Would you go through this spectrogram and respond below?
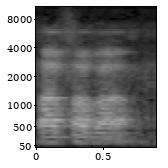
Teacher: पा वर्ग को हम ओष्ट कहते हैं, ओष्ट उच्चारण होता है इसमें, देखिए ये कहलाता है ओष्ठ, ओष्ठ, और होठों से होता है इसका उच्चारण, ओष्ठ कहलाता है। ये पूरा पा वर्ग होठ से होता है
